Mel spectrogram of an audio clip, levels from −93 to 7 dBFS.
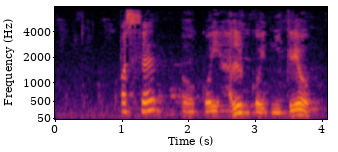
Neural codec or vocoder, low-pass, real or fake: none; 7.2 kHz; real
